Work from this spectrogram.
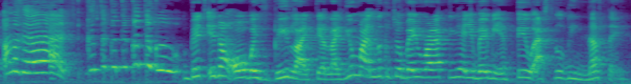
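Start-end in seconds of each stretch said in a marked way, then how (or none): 0.0-2.1 squealing high, laughing, fake-happy new mom; mock gushing new mom. Mocking internet moms, squealing fake-happy over the baby. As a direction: gush like a fake perfect influencer mom. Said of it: "oh, they be like".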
